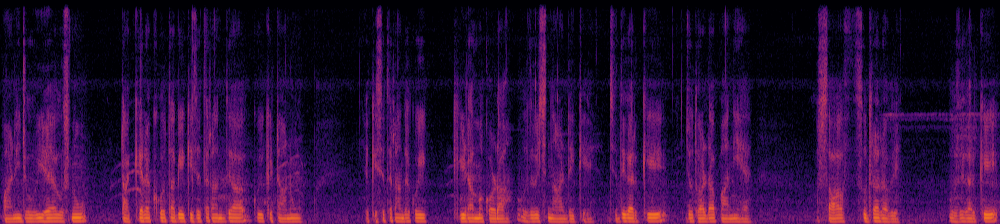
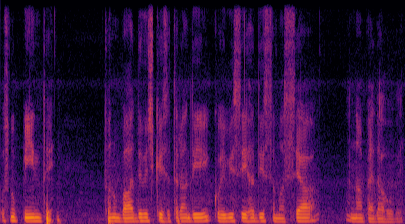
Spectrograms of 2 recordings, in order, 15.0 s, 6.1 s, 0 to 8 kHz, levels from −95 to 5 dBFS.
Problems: none marked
